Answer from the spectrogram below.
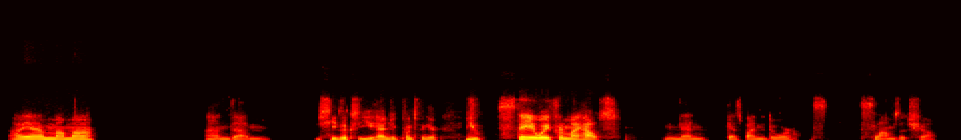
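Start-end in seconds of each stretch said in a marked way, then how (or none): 0.2-1.0 put-on little girl voice, much higher and louder. Telling a story, voicing a little girl answering from inside, in a little girl's voice. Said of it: "a little girl's voice comes back".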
